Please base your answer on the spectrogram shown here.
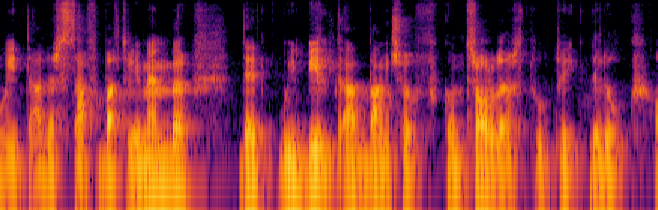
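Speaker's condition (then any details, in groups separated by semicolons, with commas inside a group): No condition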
